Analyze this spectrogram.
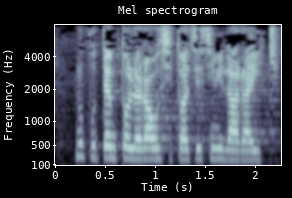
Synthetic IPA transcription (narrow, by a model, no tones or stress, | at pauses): nuput̪e̞mt̪o̞le̞ɾao̞sit̪uat̪sije̞similaɾəait͡ʃʲ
